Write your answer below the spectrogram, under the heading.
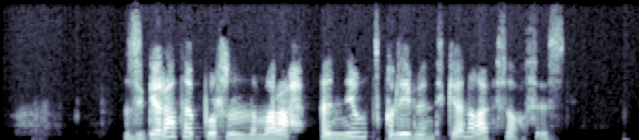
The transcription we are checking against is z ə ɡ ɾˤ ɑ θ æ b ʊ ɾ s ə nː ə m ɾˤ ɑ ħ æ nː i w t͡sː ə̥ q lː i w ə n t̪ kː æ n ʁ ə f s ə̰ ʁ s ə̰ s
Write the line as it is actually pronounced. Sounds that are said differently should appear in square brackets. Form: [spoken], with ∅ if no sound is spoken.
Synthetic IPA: z ə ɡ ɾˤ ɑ θ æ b ʊ ɾ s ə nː ə m ɾˤ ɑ ħ æ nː i w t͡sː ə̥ q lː i [v] ə n t̪ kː æ n ʁ ə f s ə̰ ʁ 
